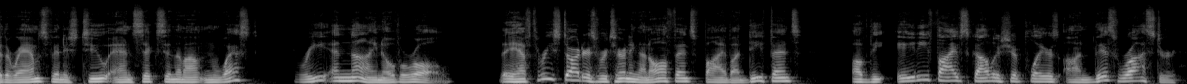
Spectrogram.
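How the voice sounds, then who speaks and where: Mellow American man hosting a sports podcast. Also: mid-range voice. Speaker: podcast host. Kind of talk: sports podcast hosting, game preview notes.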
